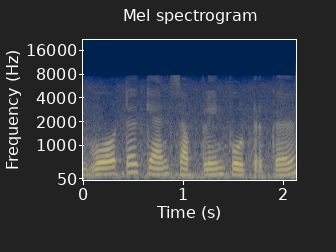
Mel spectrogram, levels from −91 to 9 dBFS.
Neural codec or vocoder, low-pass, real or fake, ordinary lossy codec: none; none; real; none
